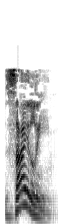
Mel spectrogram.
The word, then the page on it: xylene: British English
